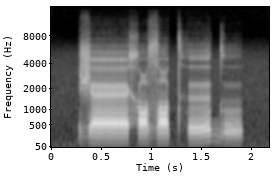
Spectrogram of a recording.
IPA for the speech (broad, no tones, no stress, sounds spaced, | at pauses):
ʒ æː x ɒ zˤ i t̪ʰ əː d̪ ʊ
